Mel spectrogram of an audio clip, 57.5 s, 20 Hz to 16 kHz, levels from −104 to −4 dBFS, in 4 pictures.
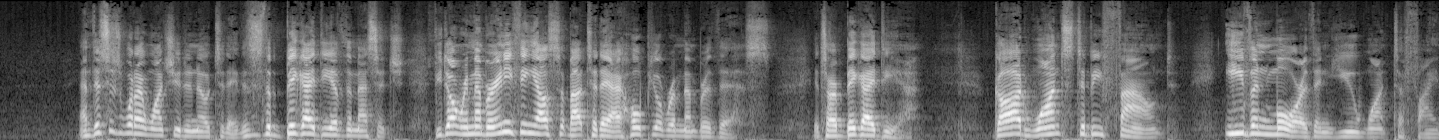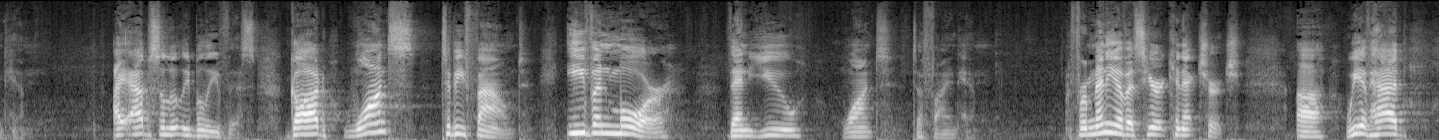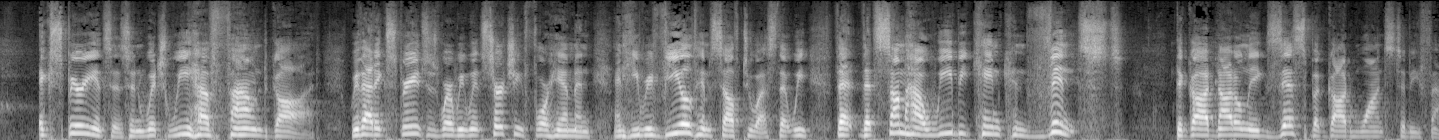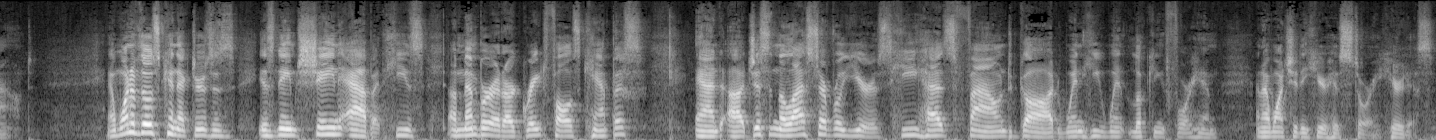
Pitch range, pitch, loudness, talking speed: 125-175 Hz, 155 Hz, -18 LUFS, 175 wpm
